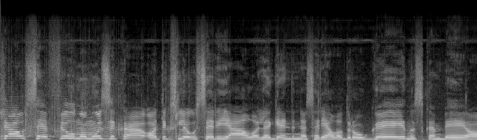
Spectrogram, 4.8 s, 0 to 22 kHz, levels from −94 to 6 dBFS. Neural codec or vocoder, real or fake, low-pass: vocoder, 44.1 kHz, 128 mel bands every 256 samples, BigVGAN v2; fake; 19.8 kHz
